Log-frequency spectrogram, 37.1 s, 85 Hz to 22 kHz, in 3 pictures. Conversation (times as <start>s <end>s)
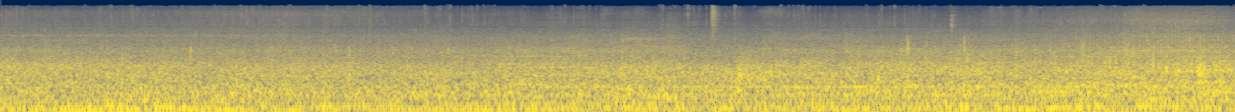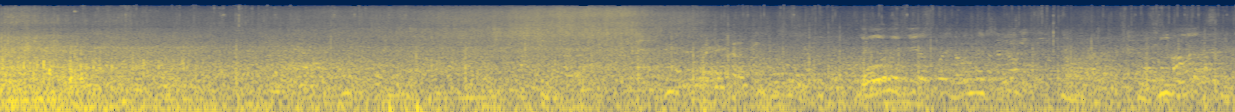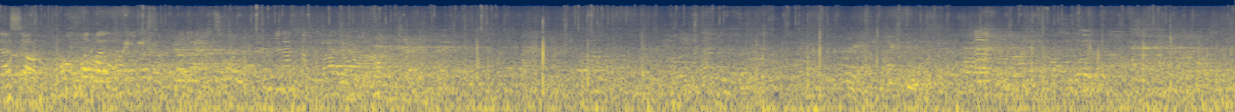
18.4s 36.4s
